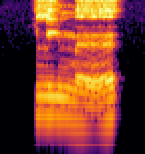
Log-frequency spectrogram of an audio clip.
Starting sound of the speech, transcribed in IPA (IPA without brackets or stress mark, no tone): l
